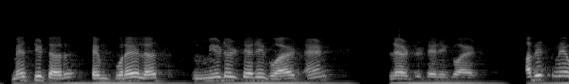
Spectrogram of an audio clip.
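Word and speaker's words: pterygoid: और नेक्स्ट यहाँ पे लेके मीडियल टेरिगॉइड मसल। मीडियल, इसमें पी साइलेंट है, that is टेरिगॉइड, medial टेरिगॉइड muscle.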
